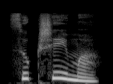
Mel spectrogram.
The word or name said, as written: ಸೂಕ್ಷುಮ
